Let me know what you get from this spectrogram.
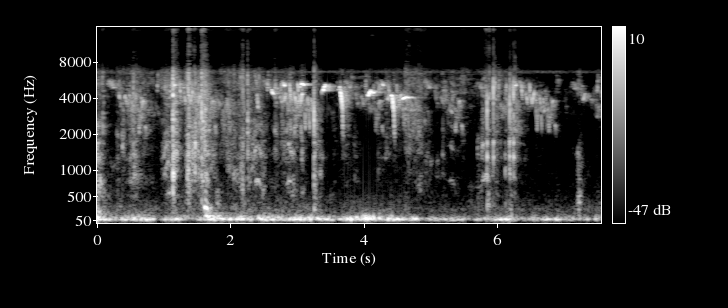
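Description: Small birds chirping and calling repeatedly, with short whistled notes that slide in pitch, over a steady low rumble.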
